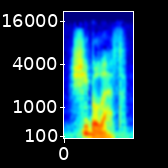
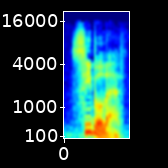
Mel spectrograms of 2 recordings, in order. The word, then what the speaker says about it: Shibboleth: If he said no, then they would say to him, "Say now, Shibboleth." But he said, Siboleth, or Theboleth, for he could not pronounce it correctly.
